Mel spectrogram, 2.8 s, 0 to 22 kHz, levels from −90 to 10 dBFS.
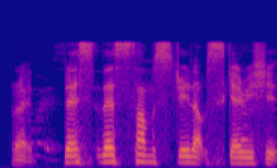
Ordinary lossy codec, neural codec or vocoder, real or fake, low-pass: none; none; real; none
